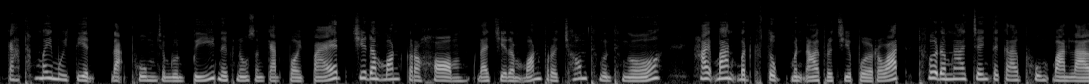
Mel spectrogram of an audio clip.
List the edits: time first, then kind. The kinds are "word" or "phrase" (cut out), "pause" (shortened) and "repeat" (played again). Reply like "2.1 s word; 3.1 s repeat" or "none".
3.5 s pause; 9.1 s pause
